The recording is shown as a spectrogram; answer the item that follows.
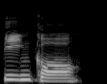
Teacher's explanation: The tones in who or whom go from the high level to the mid level.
